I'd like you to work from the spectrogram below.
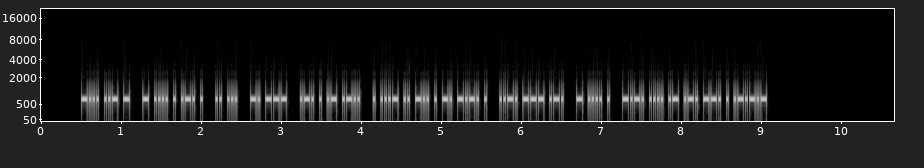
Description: Morse code, heard as a keyed tone, about 50 wpm, 700 Hz. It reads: BUT THERE IS NO REAL EVIDENCE FOR THE CHARGE.
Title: Sentences from Top 1300 Words 50wpm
